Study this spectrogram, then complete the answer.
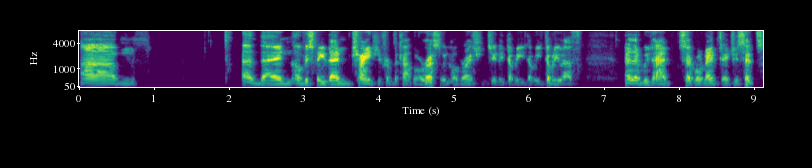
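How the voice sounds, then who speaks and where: With a British accent and a fairly low pitch, a man speaks at a moderate pace in a bright, sharp tone, his intonation monotone and flat but his loudness swinging widely. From Britain. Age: 20s. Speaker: podcast host and wrestling referee. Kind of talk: casual podcast chat, reading viewer comments. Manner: hesitant, many fillers.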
